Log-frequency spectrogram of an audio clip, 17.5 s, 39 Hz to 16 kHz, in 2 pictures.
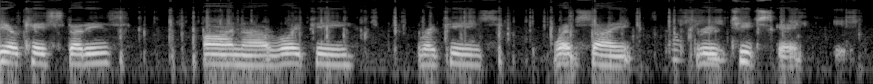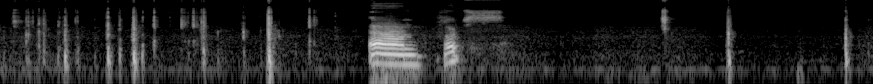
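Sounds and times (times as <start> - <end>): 
speech: 0.0 - 8.6, 12.4 - 13.8
typing on a computer keyboard: 1.1 - 12.0.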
